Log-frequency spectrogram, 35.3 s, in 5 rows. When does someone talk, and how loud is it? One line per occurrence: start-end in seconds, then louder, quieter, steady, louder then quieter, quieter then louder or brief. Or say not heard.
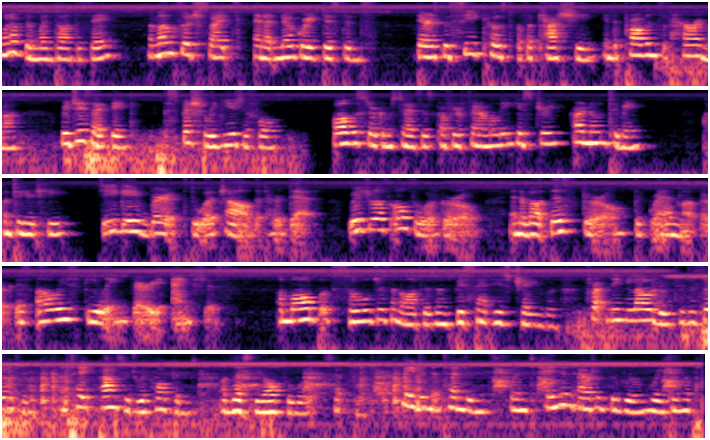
0.0-13.4 steady
14.1-35.2 steady.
